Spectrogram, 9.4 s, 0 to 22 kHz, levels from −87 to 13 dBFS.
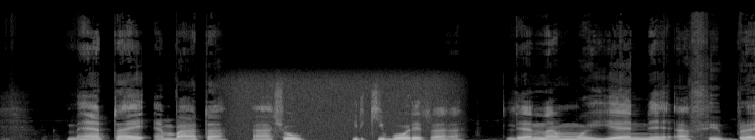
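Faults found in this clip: Digital radio blending to analogue, 2.61–5.87 s: receiver lost digital, cross-faded over about 409 ms to the FM simulcast and back. Hiss roughly 25 dB under the speech, level steady.

Time-stretched section, 6.45 s to end: speech pace drops to 0.51x, roughly half speed, pitch unchanged. Speech drags. Likely from stretch software repeating short segments to fill length while holding pitch.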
